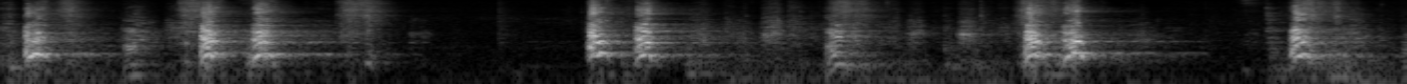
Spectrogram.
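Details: Dog barking meant to startle household cats and dogs: loud, sharp barks in clusters of two or three, separated by brief silences, with a clear gap near three seconds before the barking resumes.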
